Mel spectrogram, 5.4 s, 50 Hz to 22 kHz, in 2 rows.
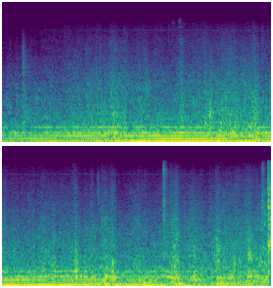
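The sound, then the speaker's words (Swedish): A motorboat drones steadily as it runs out from Skellö to a measuring point at sea. Its loud, continuous engine hum carries steady low tones, with washing and wind noise mixed in and no talk. “Vi kör så där knappt 10 minuter ut från Skellö tills vi kommer fram till mätpunkten.”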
